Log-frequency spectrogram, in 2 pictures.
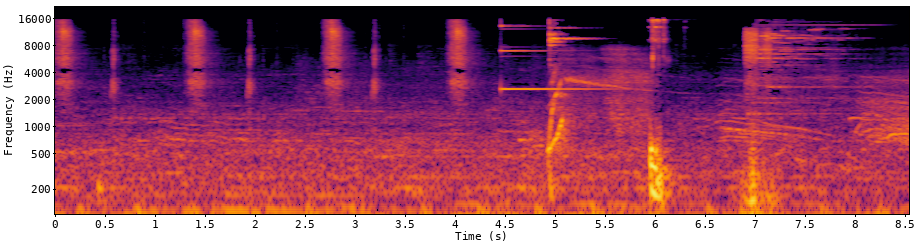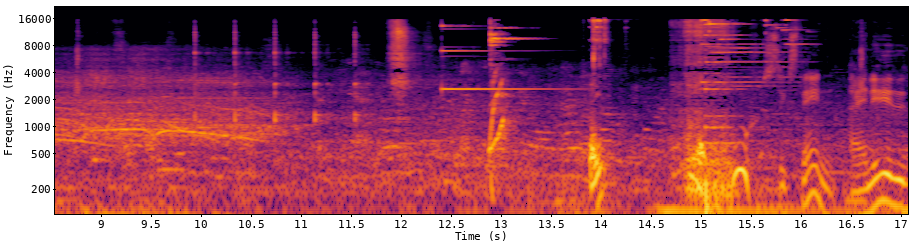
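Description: Video slot machine spinning its reels: a regular run of clicks about twice a second with high dings and a short chiming melody from the game.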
